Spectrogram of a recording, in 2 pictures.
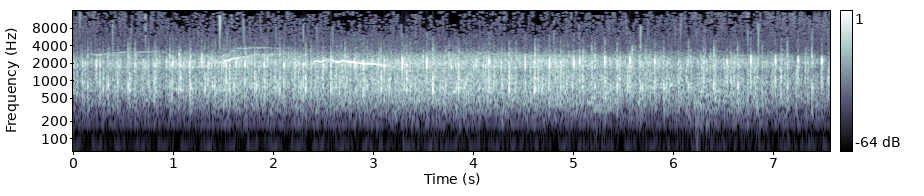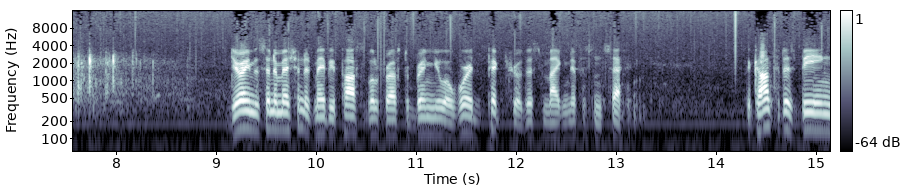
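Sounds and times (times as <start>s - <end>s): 
applause of a large outdoor audience: 0.0s - 9.0s
speech: 9.2s - 13.3s, 14.4s - 15.1s.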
